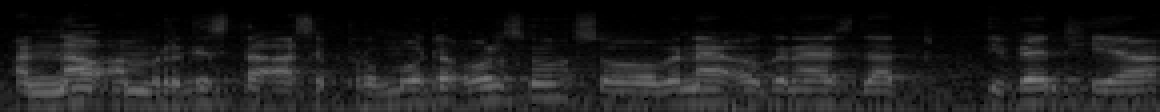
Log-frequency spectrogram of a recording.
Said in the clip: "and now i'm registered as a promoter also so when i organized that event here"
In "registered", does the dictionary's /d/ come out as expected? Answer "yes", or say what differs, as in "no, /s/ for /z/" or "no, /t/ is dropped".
no, /d/ is dropped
